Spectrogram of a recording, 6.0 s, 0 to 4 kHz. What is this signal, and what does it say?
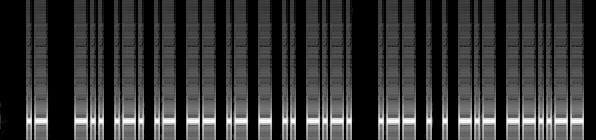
Morse code, heard as a keyed tone, about 30 wpm, 550 Hz. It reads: A DRAMATIC WEEK,
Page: news headlines in morse code at 30 wpm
